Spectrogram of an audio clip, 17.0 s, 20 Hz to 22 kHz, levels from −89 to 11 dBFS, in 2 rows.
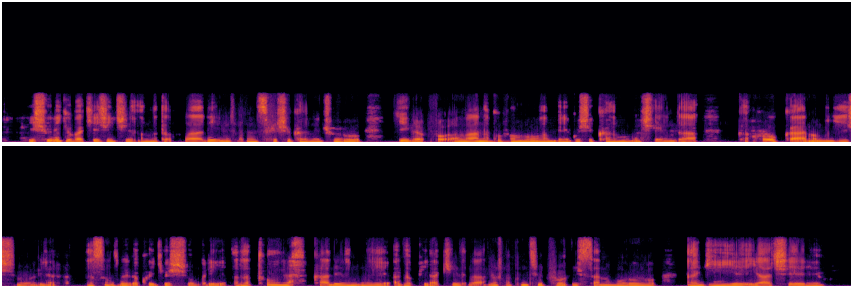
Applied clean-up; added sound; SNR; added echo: neural diffusion model UNIVERSE++.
